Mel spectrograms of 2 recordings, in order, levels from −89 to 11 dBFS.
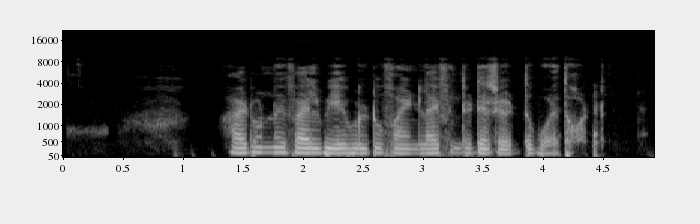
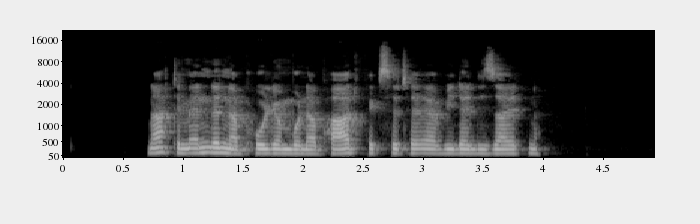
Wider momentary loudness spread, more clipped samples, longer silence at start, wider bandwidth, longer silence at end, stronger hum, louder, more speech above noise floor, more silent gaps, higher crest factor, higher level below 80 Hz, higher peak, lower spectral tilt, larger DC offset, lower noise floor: first, 9 LU vs 6 LU; neither; first, 1.35 s vs 0.7 s; second, 9.2 kHz vs 13.5 kHz; second, 0.5 s vs 0.95 s; neither; about the same, -23 LUFS vs -23 LUFS; second, 37 dB vs 65 dB; neither; about the same, 16 dB vs 20 dB; first, -48 dBFS vs -70 dBFS; about the same, -8 dBFS vs -6 dBFS; first, -6.5 dB/octave vs -5 dB/octave; neither; second, -59 dBFS vs -88 dBFS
